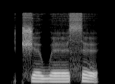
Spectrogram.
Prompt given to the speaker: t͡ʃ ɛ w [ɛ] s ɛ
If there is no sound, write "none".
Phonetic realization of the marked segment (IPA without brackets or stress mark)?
ɛ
